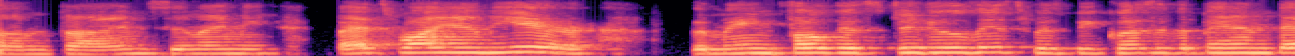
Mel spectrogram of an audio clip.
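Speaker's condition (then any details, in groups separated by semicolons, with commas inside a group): Cerebral palsy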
